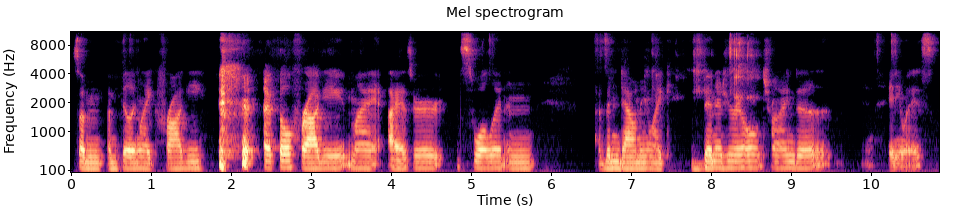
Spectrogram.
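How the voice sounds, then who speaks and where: Low-voiced nasal woman reading tarot. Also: completely flat delivery, slow, creaky, darkish tone. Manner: rambling with restarts and filler "like". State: stuffy nose from allergies. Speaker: tarot reader. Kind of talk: casual channeled card reading to camera. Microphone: phone camera.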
